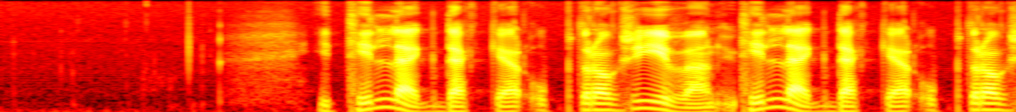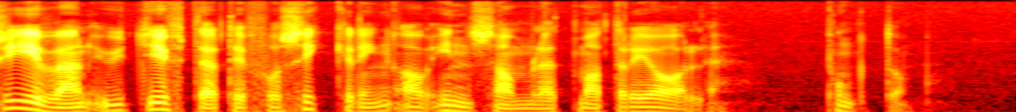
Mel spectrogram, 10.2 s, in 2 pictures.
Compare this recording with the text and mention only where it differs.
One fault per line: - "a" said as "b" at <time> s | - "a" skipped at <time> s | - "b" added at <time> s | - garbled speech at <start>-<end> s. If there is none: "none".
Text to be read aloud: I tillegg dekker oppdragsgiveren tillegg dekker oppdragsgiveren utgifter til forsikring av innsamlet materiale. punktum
none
